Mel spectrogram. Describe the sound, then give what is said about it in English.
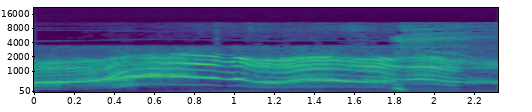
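A person on Sports Radio 810 WHB voices a long, wavering growl-howl imitating a Wookiee roar, rising and falling in pitch for about two seconds before a quick downward break at the end. “And his Wookie impression sounds like this.”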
